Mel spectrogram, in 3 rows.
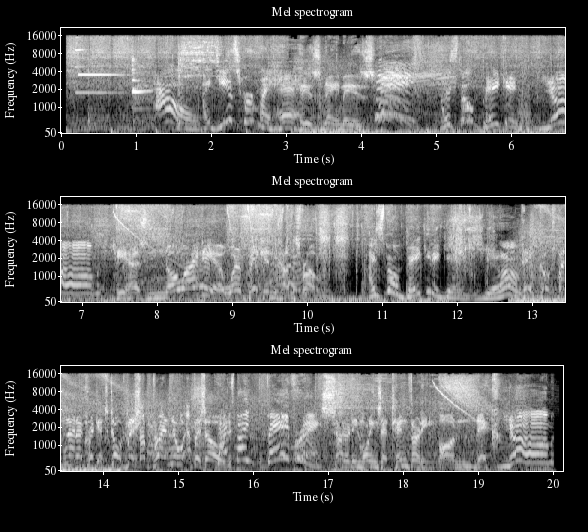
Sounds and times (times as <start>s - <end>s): Music: 0.1s - 20.1s.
